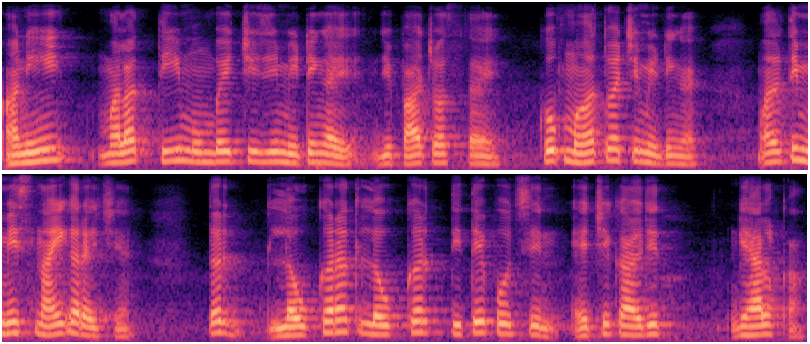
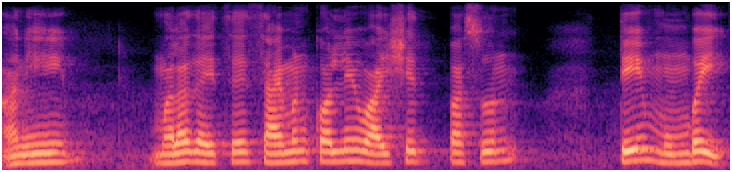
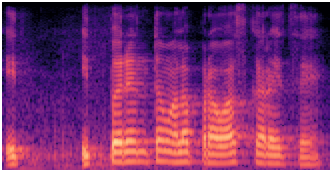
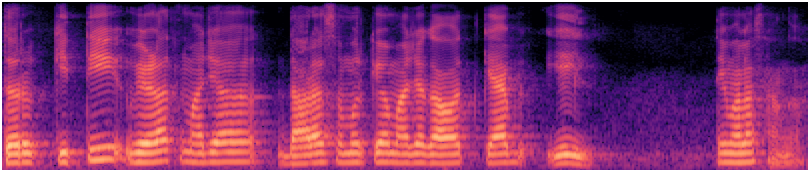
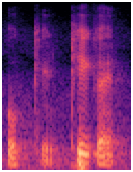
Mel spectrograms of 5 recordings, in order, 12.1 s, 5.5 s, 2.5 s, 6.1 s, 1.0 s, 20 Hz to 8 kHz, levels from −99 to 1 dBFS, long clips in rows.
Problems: background sounds at intervals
